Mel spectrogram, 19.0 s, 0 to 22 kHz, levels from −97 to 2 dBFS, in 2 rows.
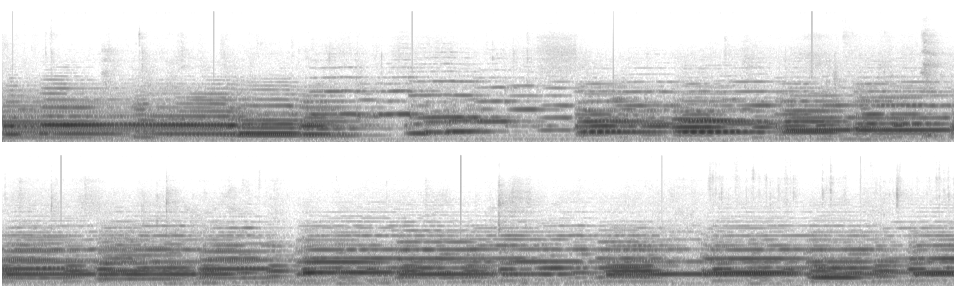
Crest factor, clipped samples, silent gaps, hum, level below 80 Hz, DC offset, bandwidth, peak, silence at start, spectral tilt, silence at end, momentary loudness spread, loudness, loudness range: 16 dB; under 0.1%; none; none; -66 dBFS; under 0.1%; 5.2 kHz; -14 dBFS; 0 s; -9.5 dB/octave; 0 s; 7 LU; -29 LUFS; 3 LU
